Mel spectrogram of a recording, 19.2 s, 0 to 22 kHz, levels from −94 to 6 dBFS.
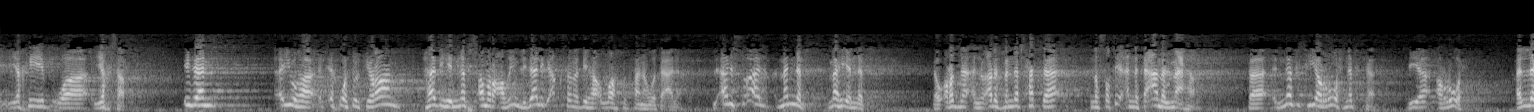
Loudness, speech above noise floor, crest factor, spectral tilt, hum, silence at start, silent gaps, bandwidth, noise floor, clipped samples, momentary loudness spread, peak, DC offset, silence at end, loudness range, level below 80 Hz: -20 LUFS; 25 dB; 18 dB; -8 dB/octave; none; 0 s; none; 6.4 kHz; -45 dBFS; under 0.1%; 15 LU; -2 dBFS; under 0.1%; 0 s; 4 LU; -48 dBFS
